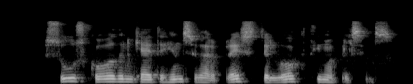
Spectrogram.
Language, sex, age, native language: Icelandic, male, 30-39, Icelandic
